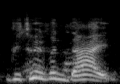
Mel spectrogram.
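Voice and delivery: ordinary talk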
